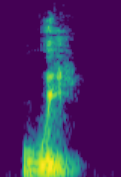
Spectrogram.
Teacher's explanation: No se dice we, se dice we con i. En este caso la e se pronuncia como una i.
